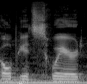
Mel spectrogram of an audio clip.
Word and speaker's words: Opiate²: Opiate 2, pronounced opiate squared, is available via streaming services on March 1st with the Blu-ray only visual companion available on March 18th.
